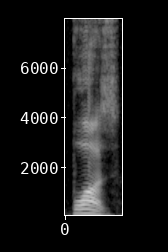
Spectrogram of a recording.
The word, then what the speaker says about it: poise: आप इसको ठीक प्रोनाउंस कीजिएगा, ये मैंने जो लफ्ज़ बोला इस पे गौर करें, पॉज, ठीक है, प्रॉपर लफ्ज़ है पॉज।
